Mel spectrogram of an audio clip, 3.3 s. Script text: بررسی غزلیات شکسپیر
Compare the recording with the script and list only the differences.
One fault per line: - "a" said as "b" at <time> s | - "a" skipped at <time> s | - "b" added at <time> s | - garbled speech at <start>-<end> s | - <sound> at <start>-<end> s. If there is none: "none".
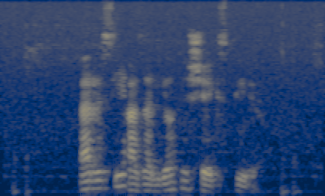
none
